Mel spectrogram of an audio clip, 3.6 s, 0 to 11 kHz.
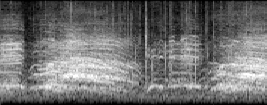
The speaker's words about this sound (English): Foghorns salute the victor, and firecrackers streak across the sky. The crowd cheers wildly as Arca takes a victory lap, and its 27 crew members wave with joy.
